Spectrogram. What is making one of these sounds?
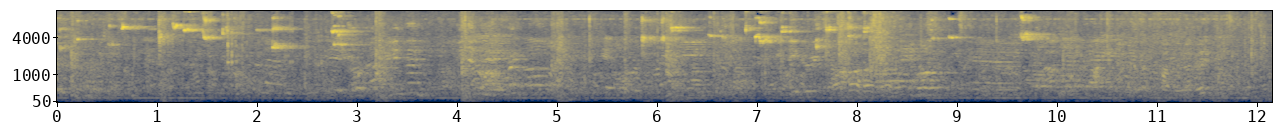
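A crowd of players and spectators shouts and chatters in an echoing gym.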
